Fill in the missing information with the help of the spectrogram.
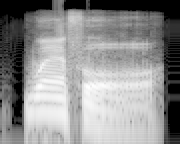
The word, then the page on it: wherefore: British English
